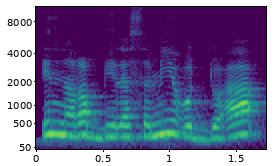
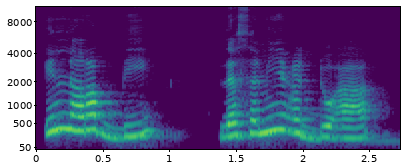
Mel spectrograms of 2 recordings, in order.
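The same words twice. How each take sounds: First: Said in the usual way. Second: Slow, chanted recitation of "إن ربي لسميع الدعاء"; Quran recitation. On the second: Shown as a demonstration. Teacher reciting the verse to her students, slow and chanted. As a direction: intone the verse slowly, tajweed style.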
